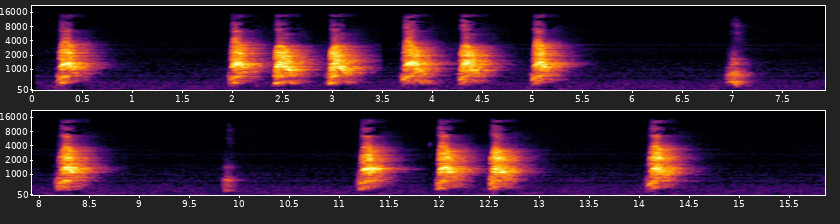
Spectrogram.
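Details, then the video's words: Small dog barking in quick bursts: a run of five sharp barks, then scattered single barks and a final cluster of four, each short, bright and abrupt, with silence between. "small dog barking"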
